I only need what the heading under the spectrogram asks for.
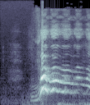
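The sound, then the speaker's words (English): A person imitates a dog's bark with a single drawn-out, throaty "arr" that rises quickly and trails off over about a second, fairly loud with no other sounds around it. “That's the bark. I was thinking maybe like, "Arr!" Like a cute dog.”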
